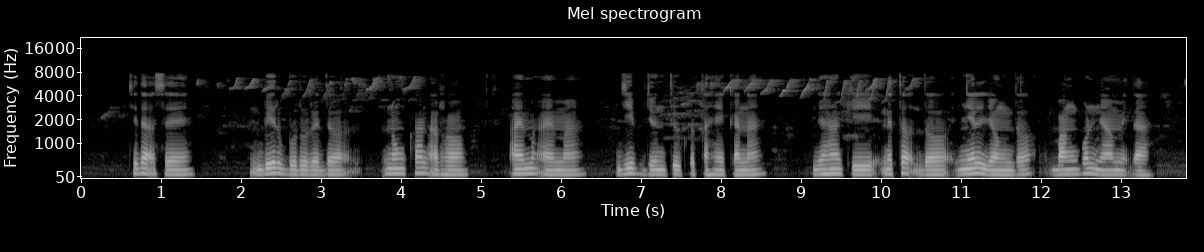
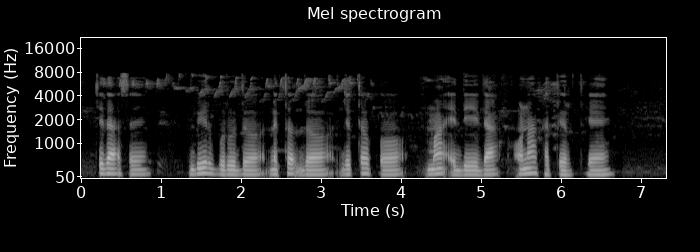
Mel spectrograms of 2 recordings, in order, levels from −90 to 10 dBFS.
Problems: background conversations at intervals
